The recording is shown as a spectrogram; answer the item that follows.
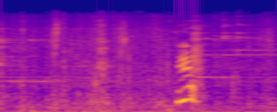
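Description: A woman's short, loud herding shout, "yuh!", a little over a second in, driving cows back. Around it, a quiet pasture background with a few faint steady high tones.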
